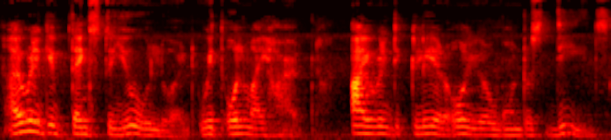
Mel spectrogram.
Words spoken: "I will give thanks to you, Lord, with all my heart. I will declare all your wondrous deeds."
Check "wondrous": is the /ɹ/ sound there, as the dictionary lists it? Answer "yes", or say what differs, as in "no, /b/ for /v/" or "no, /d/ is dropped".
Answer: no, /ɹ/ is dropped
